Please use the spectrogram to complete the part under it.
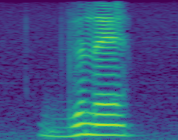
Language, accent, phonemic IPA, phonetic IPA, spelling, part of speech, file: Armenian, Eastern Armenian, /d͡zəˈne/, [d͡zəné], ձնե, adjective, Hy-ձնե.ogg
- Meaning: alternative form of ձյունե (jyune)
